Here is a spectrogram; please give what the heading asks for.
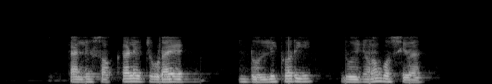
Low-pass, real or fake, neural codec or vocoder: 3.6 kHz; real; none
